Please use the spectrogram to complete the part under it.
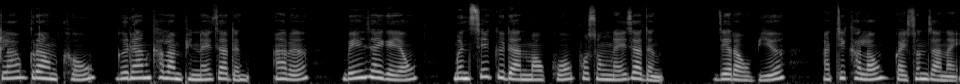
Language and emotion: Bodo, neutral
